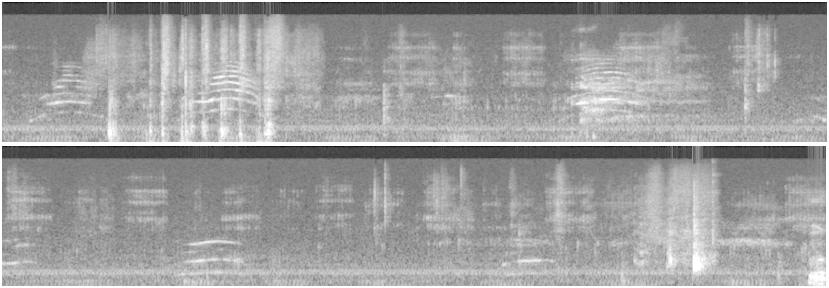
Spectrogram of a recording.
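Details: Lethargic newborn kitten whose weight has dropped, being warmed and fed indoors; a few thin meows come early and then fade to soft, sparse cries, with a constant hum and handling noises.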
